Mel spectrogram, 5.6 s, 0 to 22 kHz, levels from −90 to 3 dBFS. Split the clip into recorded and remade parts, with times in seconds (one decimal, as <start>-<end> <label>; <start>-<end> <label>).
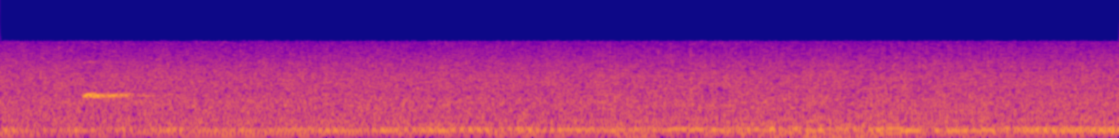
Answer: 0.0-3.0 recorded; 3.0-5.0 remade; 5.0-5.6 recorded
